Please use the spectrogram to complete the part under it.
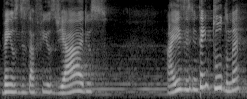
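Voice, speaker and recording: A middle-aged woman pastor from Brazil, preaching at a church conference in a lively, playful way and speaking straight to the congregation. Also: on the high side, unhurried. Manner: lively and playful, acts out quotes, talks straight to the crowd. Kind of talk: conference sermon. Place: church hall, live event. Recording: long hall reverb with faint music.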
